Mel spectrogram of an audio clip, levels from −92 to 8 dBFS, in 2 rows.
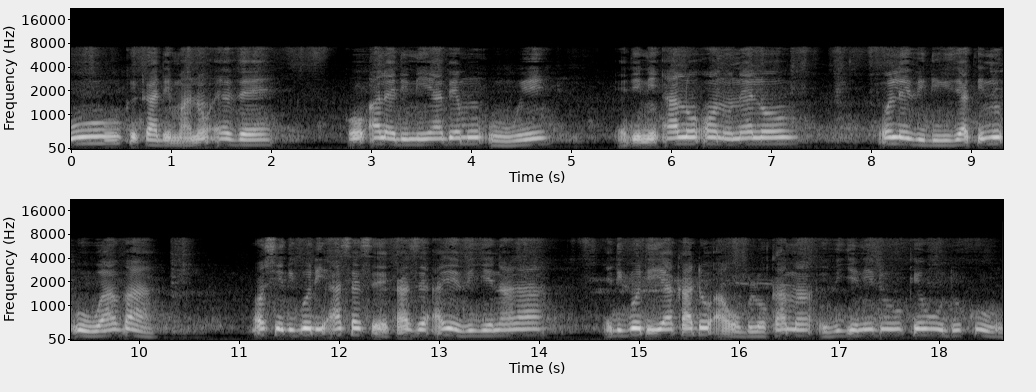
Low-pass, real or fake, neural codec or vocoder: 7.2 kHz; real; none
